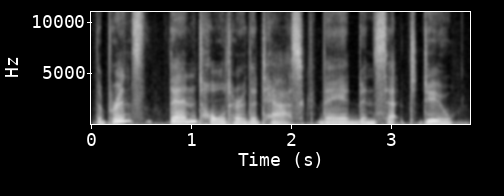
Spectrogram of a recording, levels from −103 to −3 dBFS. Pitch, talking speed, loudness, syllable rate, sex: 210 Hz, 205 wpm, -18 LUFS, 4.4 syllables/s, female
